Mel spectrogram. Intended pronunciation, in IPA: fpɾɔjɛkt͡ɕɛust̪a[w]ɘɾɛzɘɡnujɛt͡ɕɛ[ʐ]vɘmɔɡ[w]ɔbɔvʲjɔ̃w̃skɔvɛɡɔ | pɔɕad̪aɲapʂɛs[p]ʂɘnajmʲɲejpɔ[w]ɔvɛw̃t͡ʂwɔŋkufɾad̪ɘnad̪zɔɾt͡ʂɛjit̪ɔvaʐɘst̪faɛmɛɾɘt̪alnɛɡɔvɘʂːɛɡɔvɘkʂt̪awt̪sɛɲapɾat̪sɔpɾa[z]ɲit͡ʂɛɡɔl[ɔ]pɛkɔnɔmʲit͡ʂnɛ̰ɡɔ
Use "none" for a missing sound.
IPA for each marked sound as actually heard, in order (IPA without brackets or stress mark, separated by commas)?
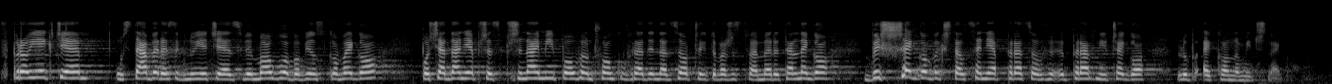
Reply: v, z, u, p, w, v, u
